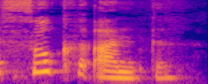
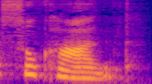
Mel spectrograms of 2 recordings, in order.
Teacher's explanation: अब यहाँ छोटा आ और छोटा आ मिलके बन गया बड़ा आ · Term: दीर्घ स्वर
